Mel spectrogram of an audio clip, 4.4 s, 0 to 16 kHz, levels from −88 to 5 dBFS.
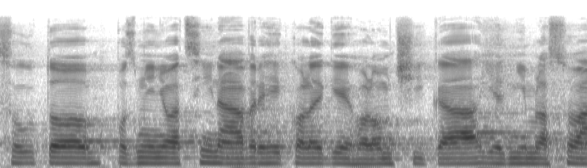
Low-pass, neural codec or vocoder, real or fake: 10.8 kHz; none; real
